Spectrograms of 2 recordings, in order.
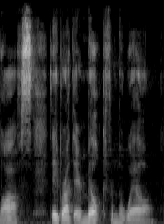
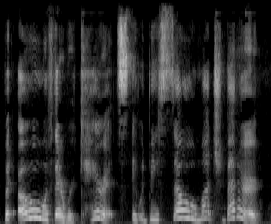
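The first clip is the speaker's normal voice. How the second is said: high, coaxing sigh of longing; wistful soldier; 7 semitones higher than usual. Acted. Soldier hinting to villagers for carrots, wistful and high. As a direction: dangle the wish before the peasants.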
